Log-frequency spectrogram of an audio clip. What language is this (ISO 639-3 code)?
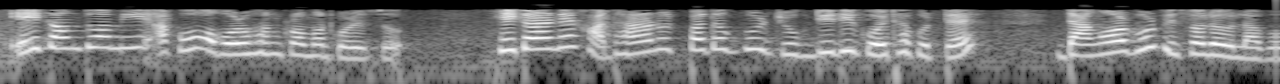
asm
